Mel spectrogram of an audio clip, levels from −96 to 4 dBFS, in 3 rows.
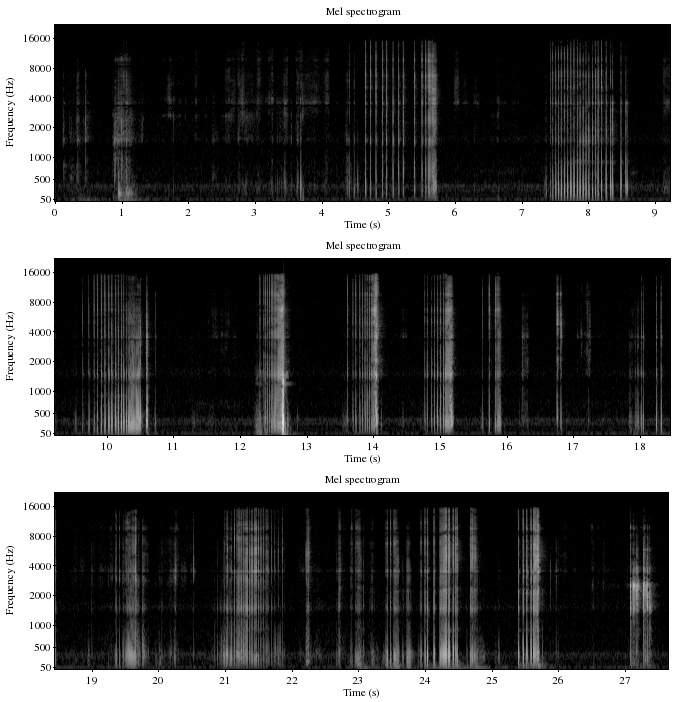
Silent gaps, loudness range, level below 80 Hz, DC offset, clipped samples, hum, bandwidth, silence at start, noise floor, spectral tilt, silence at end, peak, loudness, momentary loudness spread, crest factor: none; 21 LU; -60 dBFS; under 0.1%; under 0.1%; none; 15.5 kHz; 0.95 s; -77 dBFS; -4 dB/octave; 0.25 s; 0 dBFS; -31 LUFS; 22 LU; 36 dB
